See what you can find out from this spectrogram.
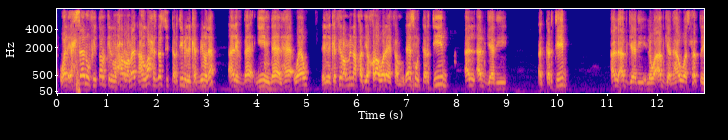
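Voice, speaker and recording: A man with an Egyptian accent teaches a religious lesson, breaking each point down and firing rhetorical questions at his listeners. His voice is tense and bright with a husky edge, and he sits a little above the usual male pitch. He talks at a racing clip. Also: very fast, rough recording. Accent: Egyptian Arabic. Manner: explanatory, poses rhetorical questions and checks in with listeners. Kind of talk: religious lesson explaining hadith.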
